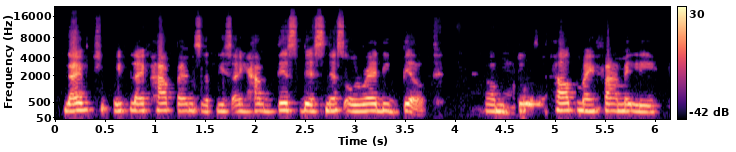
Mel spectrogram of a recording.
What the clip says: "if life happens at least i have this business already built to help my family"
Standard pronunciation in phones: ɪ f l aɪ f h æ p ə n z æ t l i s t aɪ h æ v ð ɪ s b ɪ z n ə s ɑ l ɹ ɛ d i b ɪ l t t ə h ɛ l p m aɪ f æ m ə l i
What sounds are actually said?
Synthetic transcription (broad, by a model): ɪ f l aɪ f h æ p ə n s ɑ t l i s t aɪ h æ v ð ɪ s b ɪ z n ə s ɑ l ɹ ɛ d i b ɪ l t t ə h ɛ l p m aɪ f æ m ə l i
